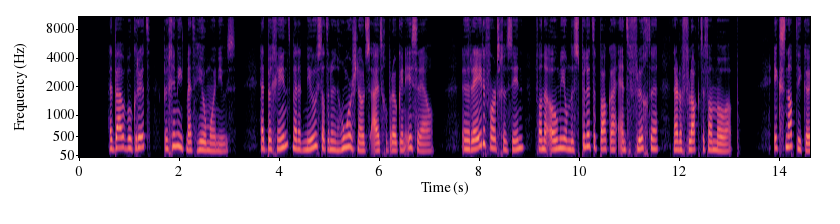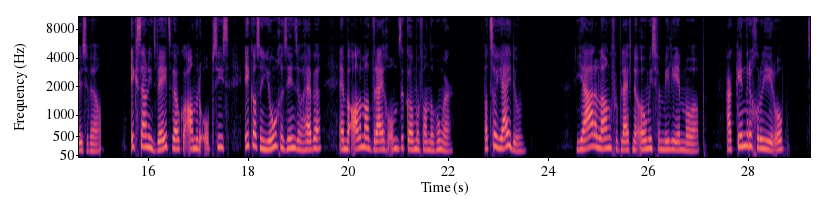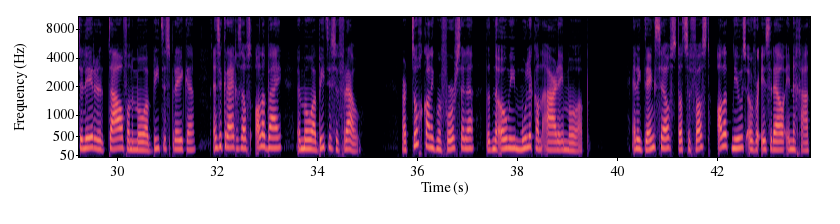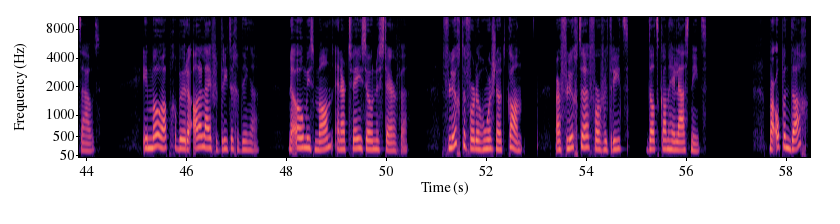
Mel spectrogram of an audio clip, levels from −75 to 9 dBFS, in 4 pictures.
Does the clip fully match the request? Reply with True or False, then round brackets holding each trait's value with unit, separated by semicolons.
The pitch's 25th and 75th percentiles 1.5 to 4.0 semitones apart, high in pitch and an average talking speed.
True (3.2 semitones; 210 Hz; 165 wpm)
